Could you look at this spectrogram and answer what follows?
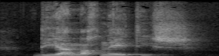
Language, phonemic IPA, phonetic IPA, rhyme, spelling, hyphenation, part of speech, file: Dutch, /ˌdi.aː.mɑxˈneː.tis/, [ˌdi.ja.mɑxˈneː.tis], -eːtis, diamagnetisch, dia‧mag‧ne‧tisch, adjective, Nl-diamagnetisch.ogg
- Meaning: diamagnetic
